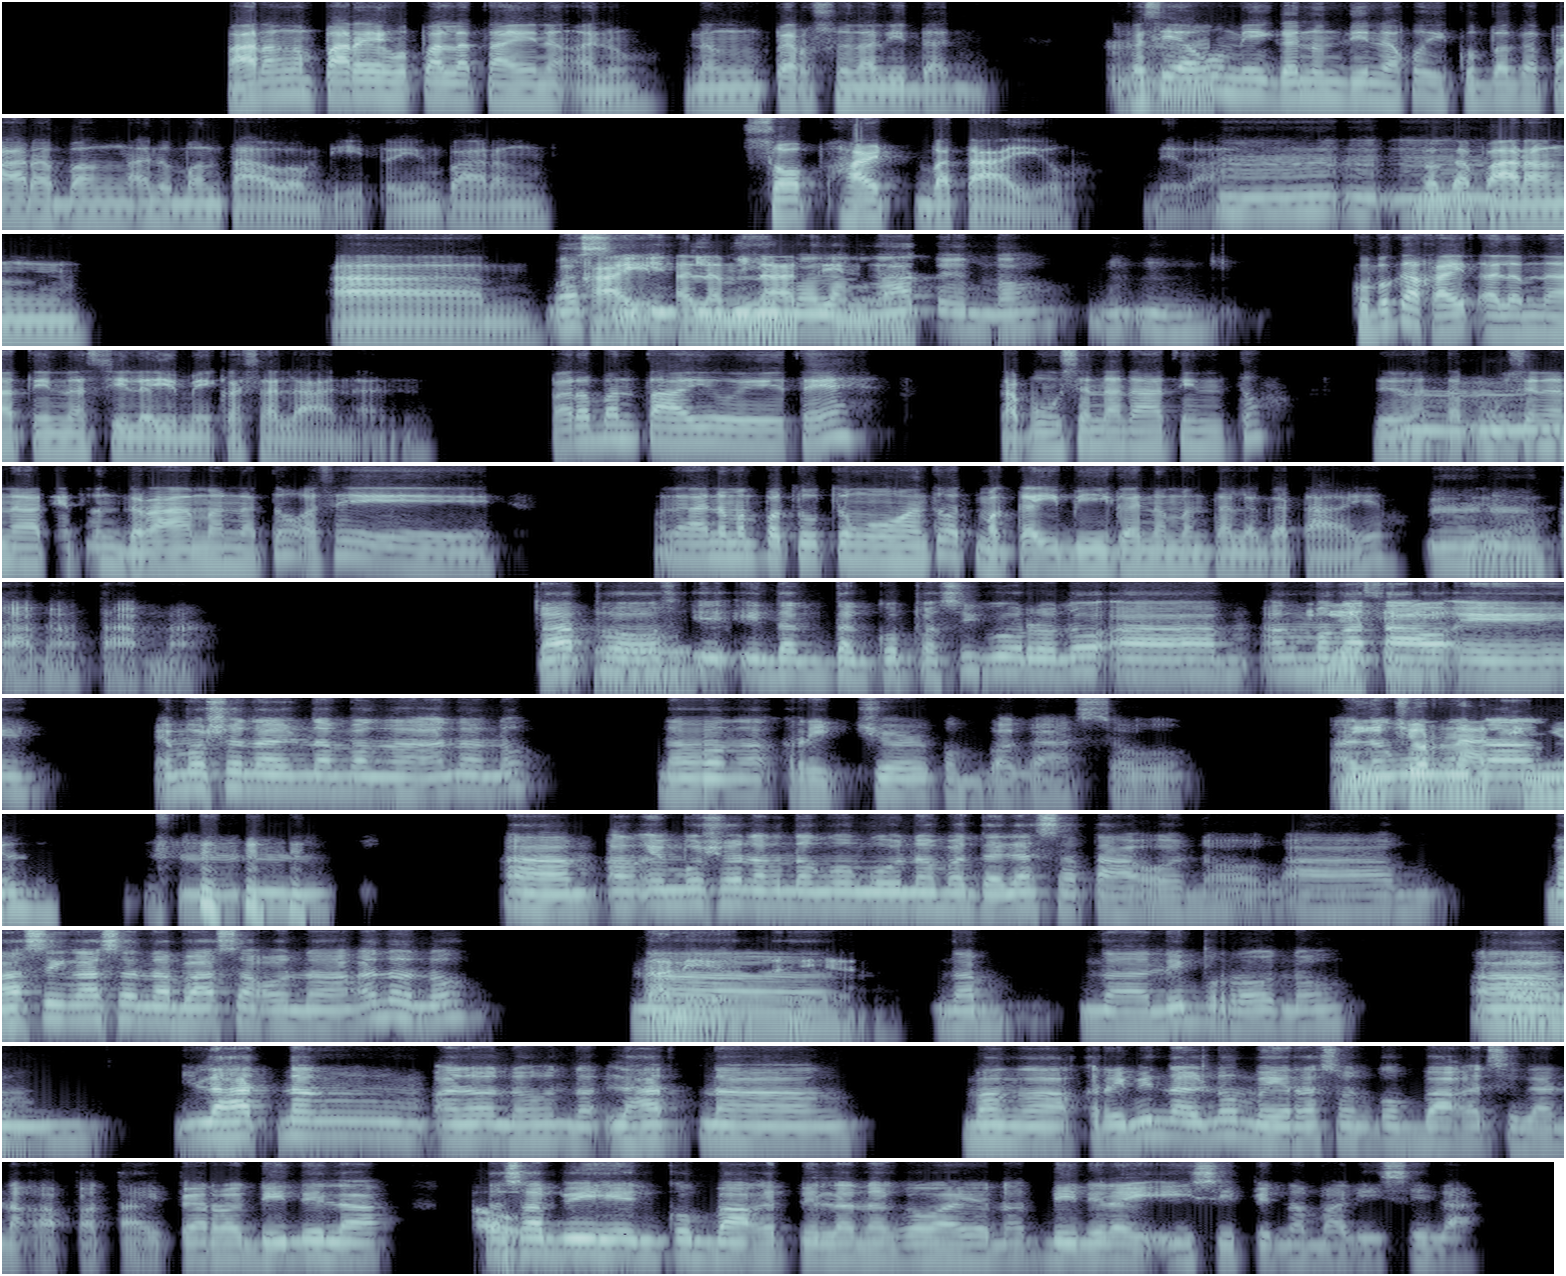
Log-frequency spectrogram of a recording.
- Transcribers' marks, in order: laugh
- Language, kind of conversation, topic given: Filipino, unstructured, Paano mo nilulutas ang mga tampuhan ninyo ng kaibigan mo?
